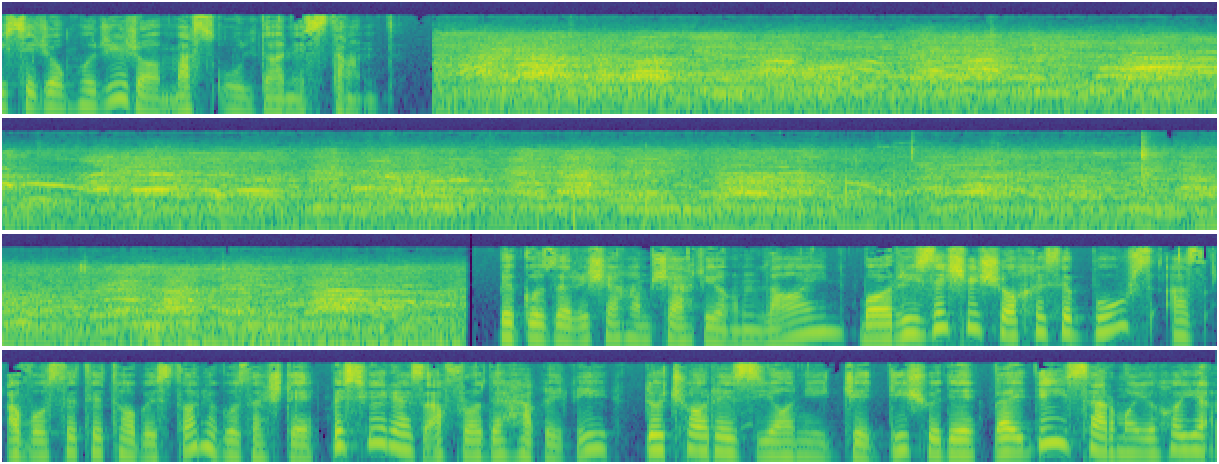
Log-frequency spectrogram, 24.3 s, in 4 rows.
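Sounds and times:
speech: 0.0s - 7.7s, 13.0s - 24.2s
protesting crowd shouting: 2.2s - 14.5s.

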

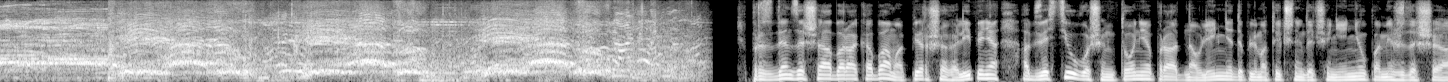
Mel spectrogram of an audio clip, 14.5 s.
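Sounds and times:
protesters chanting a slogan in unison: 1.0s - 7.1s
speech: 7.6s - 14.4s.

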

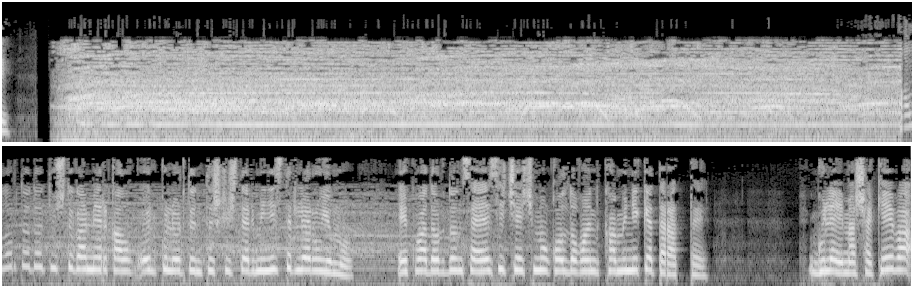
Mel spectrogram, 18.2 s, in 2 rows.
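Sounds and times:
speech: 0.0s - 1.3s, 9.6s - 16.2s, 17.2s - 18.1s
crowd of supporters shouting outside the Ecuadorian embassy: 0.5s - 14.7s.

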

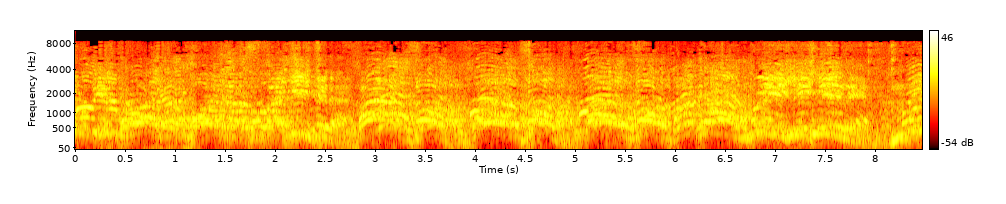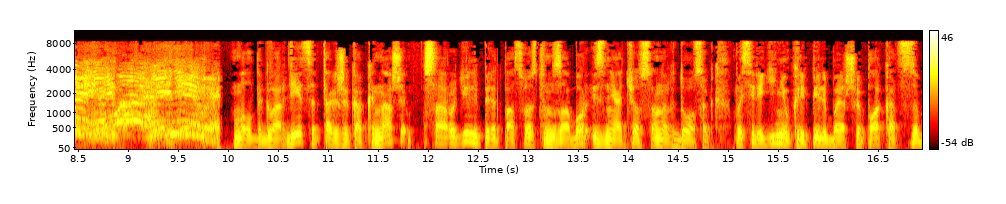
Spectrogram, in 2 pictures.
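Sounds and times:
protesters shouting: 0.0s - 9.9s
speech: 10.4s - 16.9s.

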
